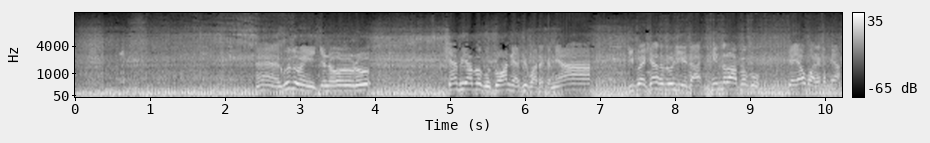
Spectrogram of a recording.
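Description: Steady low rumble of road traffic, motorbike and truck engines running, with people talking over it in stretches from about two and a half seconds in onward.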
